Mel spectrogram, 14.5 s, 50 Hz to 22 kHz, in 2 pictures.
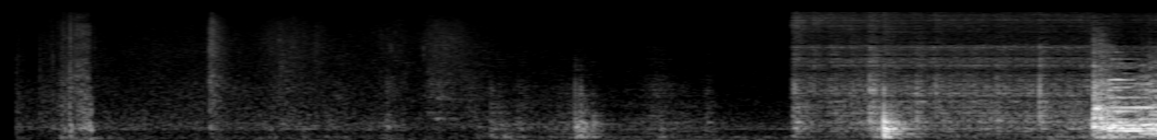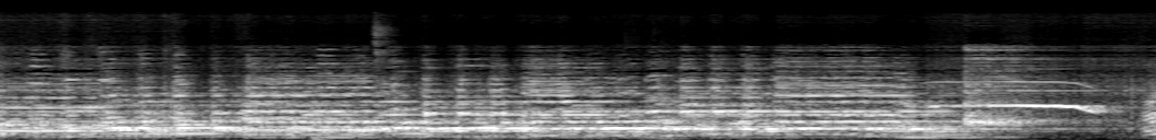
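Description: A 78 rpm record starting on a Victor Orthophonic Victrola Credenza acoustic gramophone. After a few faint clicks, the needle meets the groove about five seconds in with a hiss of surface noise. From about seven seconds a band introduction plays loudly, ending on a held note.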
